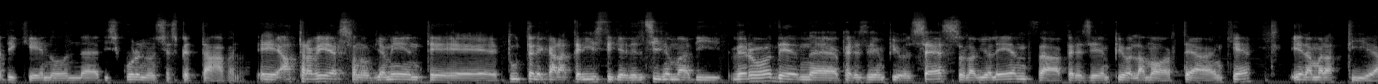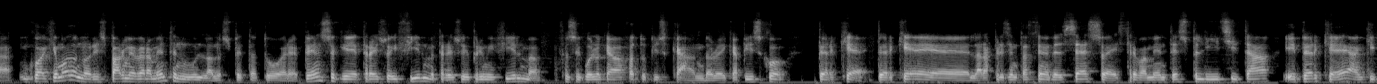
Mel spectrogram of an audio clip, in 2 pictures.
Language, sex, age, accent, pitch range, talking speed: Italian, male, 20-39, native, 110-140 Hz, 155 wpm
